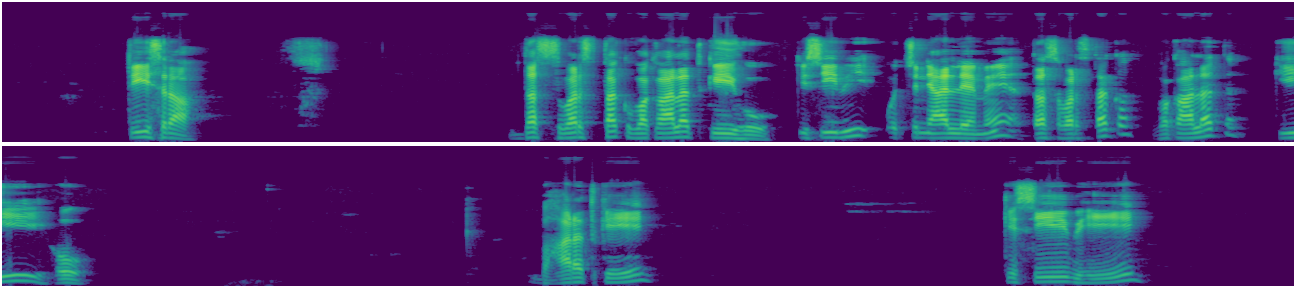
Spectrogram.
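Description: A man speaks into a headset microphone in short bursts, explaining calmly.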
